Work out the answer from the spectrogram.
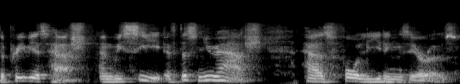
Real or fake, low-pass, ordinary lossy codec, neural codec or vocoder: fake; 7.2 kHz; AAC, 48 kbps; vocoder, 44.1 kHz, 128 mel bands, Pupu-Vocoder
